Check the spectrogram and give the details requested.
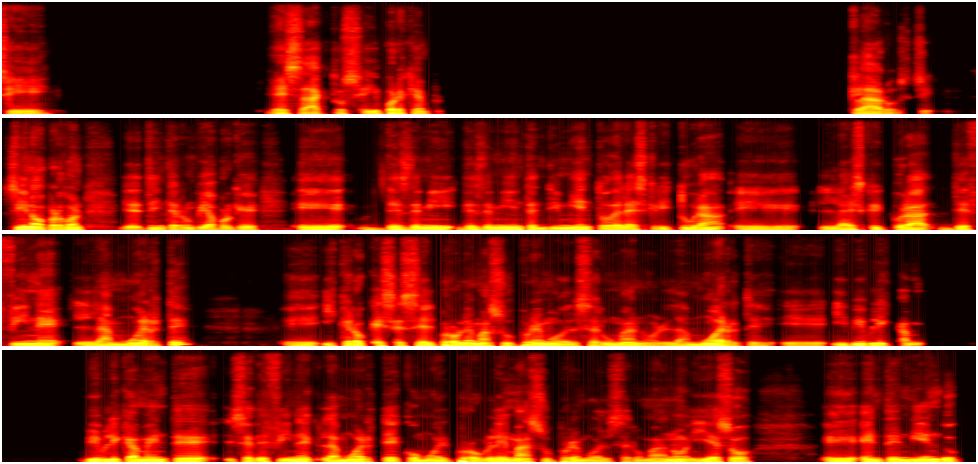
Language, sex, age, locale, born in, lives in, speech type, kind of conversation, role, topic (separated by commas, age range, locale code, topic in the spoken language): Spanish, male, 50-54, es-MX, United States, United States, conversation, unstructured, none, ¿Crees que la religión une o divide a las personas?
